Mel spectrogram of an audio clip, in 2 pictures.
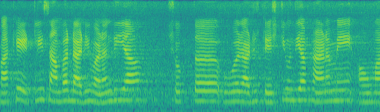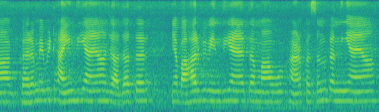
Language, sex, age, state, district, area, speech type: Sindhi, female, 30-45, Madhya Pradesh, Katni, rural, spontaneous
